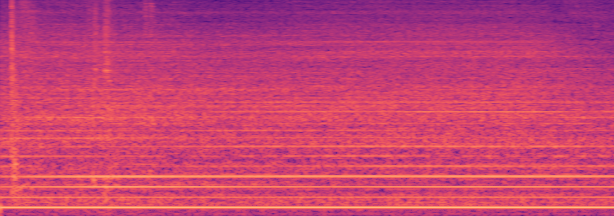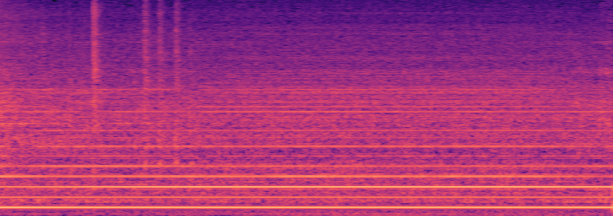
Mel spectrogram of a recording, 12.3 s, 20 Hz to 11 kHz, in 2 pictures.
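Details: PC built from spare parts (Intel E2160 overclocked to 2.4 GHz): loud steady hum with a strong drone near 160 Hz that eases off after about six seconds; the spinning optical drive vibrates and rattles the case.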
